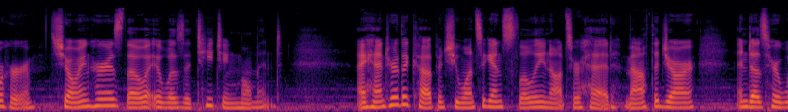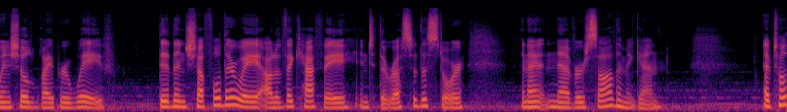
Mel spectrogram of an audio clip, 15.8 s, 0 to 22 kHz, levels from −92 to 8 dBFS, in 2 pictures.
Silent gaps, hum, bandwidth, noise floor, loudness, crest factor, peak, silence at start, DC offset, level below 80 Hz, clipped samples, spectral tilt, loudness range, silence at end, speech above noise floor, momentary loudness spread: none; none; 16 kHz; -50 dBFS; -29 LUFS; 18 dB; -12 dBFS; 0 s; under 0.1%; -64 dBFS; under 0.1%; -5 dB/octave; 2 LU; 0 s; 21 dB; 10 LU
